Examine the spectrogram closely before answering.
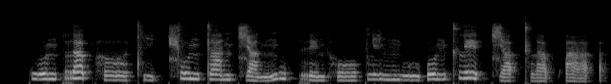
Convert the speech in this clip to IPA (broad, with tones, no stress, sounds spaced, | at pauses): k w o˦˥ n p r a˥˩ p̚ h ɤː˨˩ tʰ i˨˩ ʔ t͡ɕʰ o˧ n t a˧ n t͡ɕ a˨˩ n ŋ u˥˩ ʔ p r e˨˩ n h oː˩˦ k l i˧ n m uː˩˦ ʔ o˧ n kʰ l e˥˩ ʔ t͡ɕ a˨˩ ʔ kʰ l a˨˩ p̚ ʔ a˨˩ ʔ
